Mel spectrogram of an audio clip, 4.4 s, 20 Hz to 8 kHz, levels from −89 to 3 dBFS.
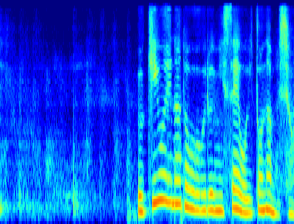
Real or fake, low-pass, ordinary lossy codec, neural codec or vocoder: fake; 7.2 kHz; none; codec, 16 kHz, 0.7 kbps, FocalCodec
